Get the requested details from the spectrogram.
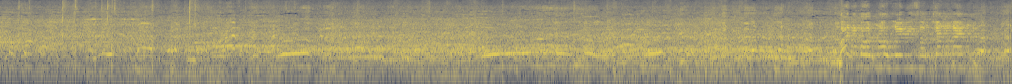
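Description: A middle-aged man sings loudly through a microphone.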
